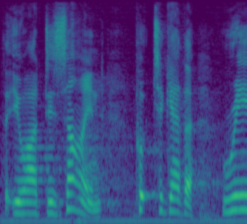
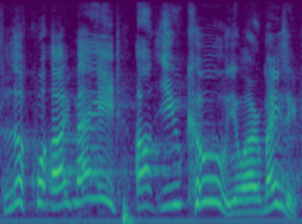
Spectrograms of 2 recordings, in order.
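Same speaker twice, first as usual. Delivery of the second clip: beam over your creation like a proud maker; delighted God; 10 semitones higher than usual. Retold or imitated. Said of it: "God gets when he looks at you and goes".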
